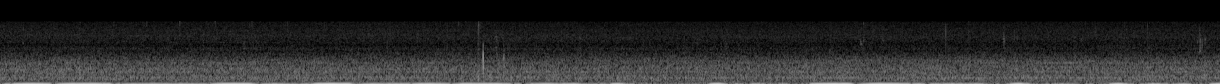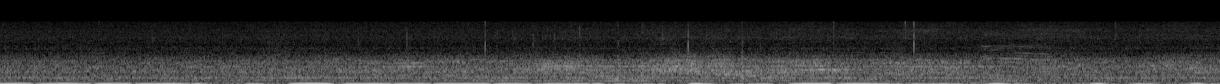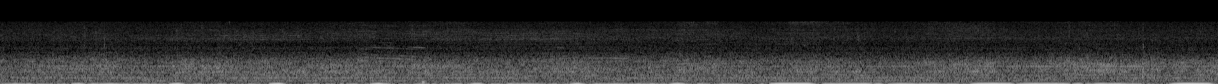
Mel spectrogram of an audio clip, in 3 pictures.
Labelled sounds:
22.0	22.7	killer whale, southern resident, J pod, call S04, 0.69 to 6.0 kHz
25.3	25.6	killer whale, southern resident, J pod, call S04, 0.26 to 5.7 kHz
28.0	28.7	killer whale, southern resident, J pod, call S04, 0.39 to 6.7 kHz

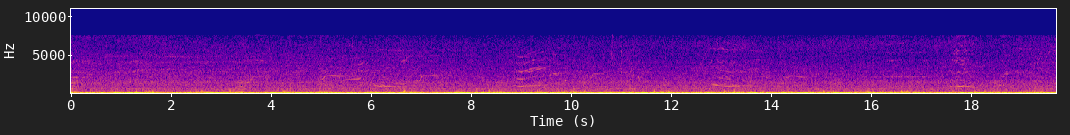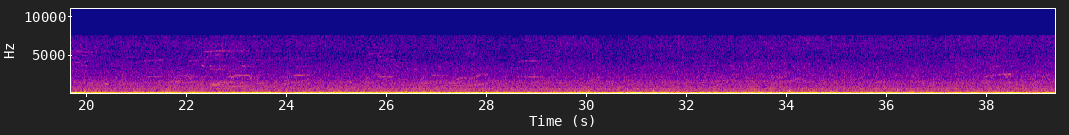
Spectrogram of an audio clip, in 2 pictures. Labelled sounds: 22.1	23.4	killer whale, 0.94 to 6.4 kHz

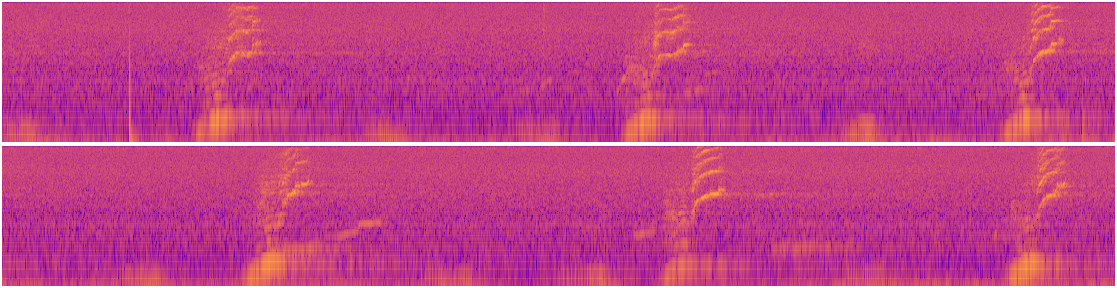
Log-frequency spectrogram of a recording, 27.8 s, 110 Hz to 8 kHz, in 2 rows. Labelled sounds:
2.6	3.3	humpback whale, 1.2 to 6.9 kHz
7.8	8.7	humpback whale, 0.83 to 7.2 kHz
12.8	13.3	humpback whale, 0.80 to 7.3 kHz
17.1	17.8	humpback whale, 0.80 to 2.8 kHz
22.2	23.0	humpback whale, 0.80 to 7.6 kHz
26.9	27.3	humpback whale, 1.2 to 7.3 kHz

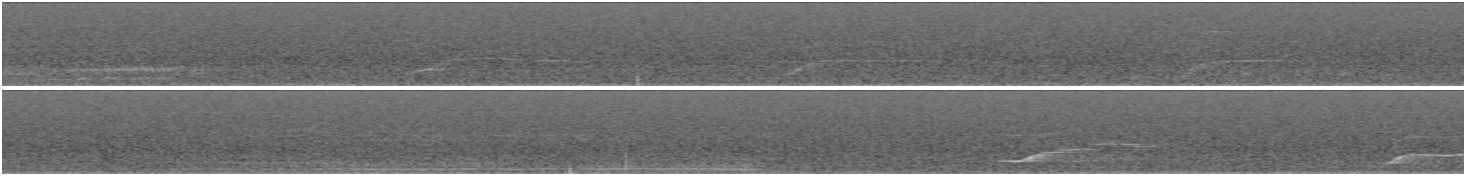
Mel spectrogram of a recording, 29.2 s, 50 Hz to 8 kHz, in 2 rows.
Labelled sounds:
4.4	4.7	humpback whale, 0.86 to 1.0 kHz
5.3	5.6	humpback whale, 0.90 to 0.99 kHz
12.3	12.7	humpback whale, 0.90 to 0.99 kHz
25.0	26.2	humpback whale, 0.80 to 1.2 kHz
28.7	28.9	humpback whale, 1.4 to 1.5 kHz

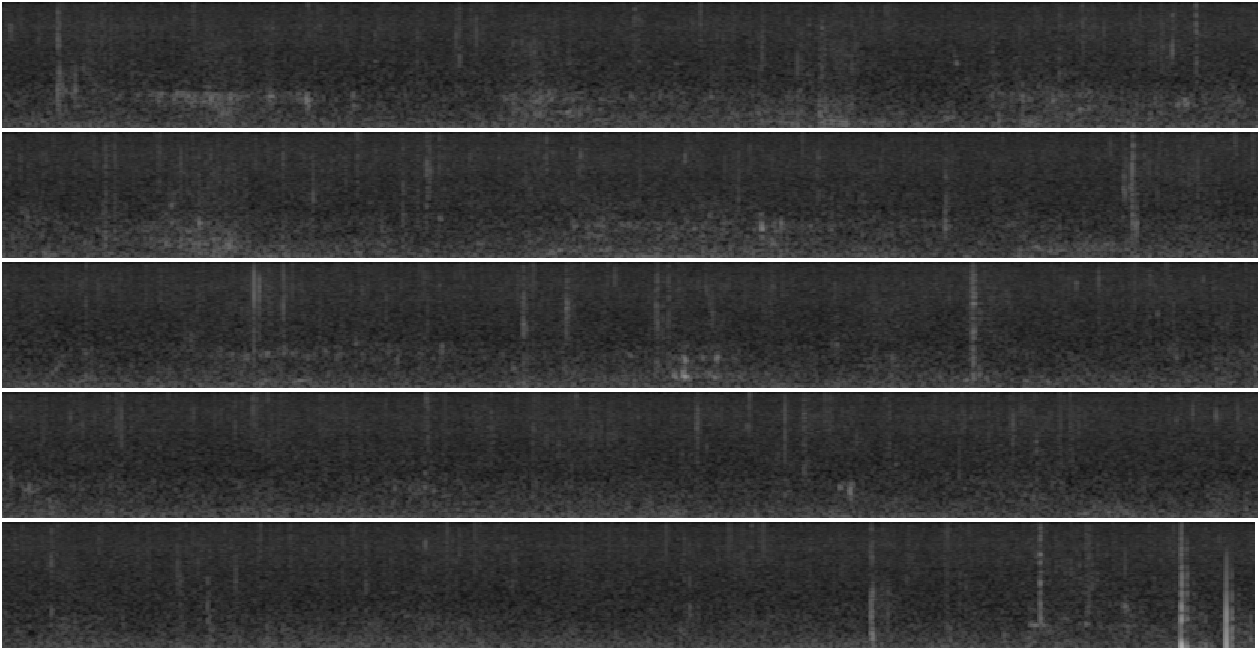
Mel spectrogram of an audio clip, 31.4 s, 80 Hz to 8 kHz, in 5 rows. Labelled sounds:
0.7	1.1	water noise, 0.78 to 0.97 kHz

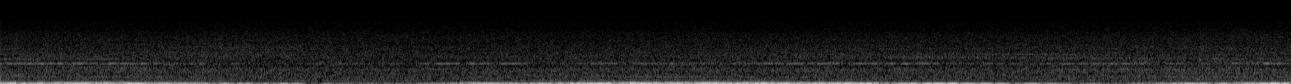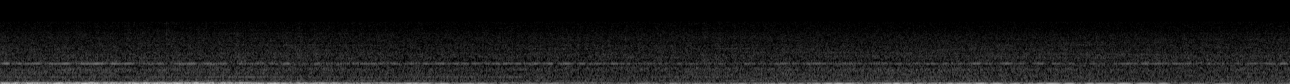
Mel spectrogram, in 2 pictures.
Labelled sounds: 4.3	4.6	vessel noise, 0.93 to 1.0 kHz

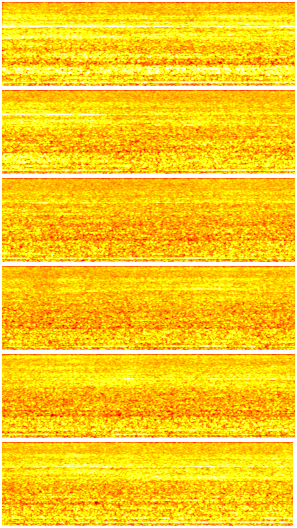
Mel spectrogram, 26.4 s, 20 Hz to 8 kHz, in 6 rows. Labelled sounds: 0.4	0.7	vessel noise, 3.2 to 3.3 kHz

